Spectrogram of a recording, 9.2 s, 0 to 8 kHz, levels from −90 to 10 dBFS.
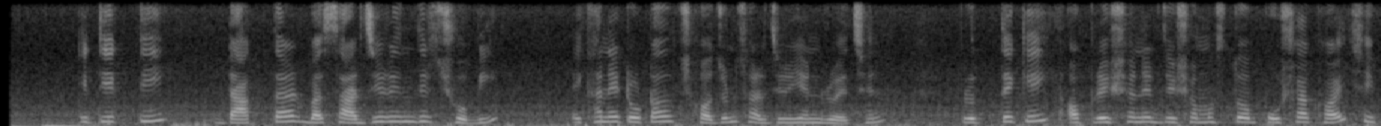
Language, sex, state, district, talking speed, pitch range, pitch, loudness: Bengali, female, West Bengal, Dakshin Dinajpur, 115 wpm, 250-300 Hz, 275 Hz, -29 LUFS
